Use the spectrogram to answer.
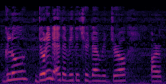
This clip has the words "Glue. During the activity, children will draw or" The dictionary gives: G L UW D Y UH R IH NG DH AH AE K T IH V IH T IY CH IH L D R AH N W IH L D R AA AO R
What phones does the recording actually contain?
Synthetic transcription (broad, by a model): G L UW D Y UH R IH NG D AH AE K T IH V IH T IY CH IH D AH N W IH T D R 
